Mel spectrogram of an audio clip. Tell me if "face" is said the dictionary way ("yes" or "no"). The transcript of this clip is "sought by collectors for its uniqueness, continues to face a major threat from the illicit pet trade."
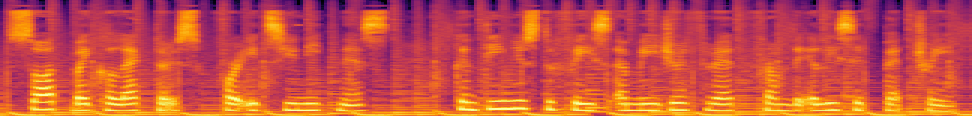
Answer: yes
